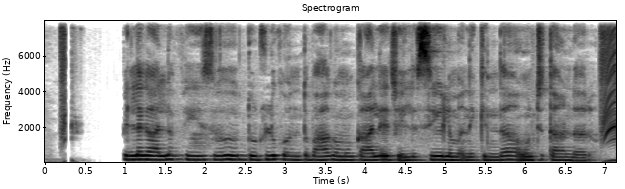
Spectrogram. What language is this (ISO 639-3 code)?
tel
